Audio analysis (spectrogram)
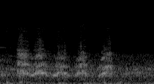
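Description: A dog in a video game lets out several short, fairly faint barks in quick succession, each a brief yappy burst over a low background.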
